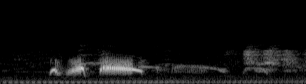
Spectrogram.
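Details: Female dove calling to stimulate males: a short low note, a second note, then a long smooth falling coo, followed by softer trailing coos and a faint background hum.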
